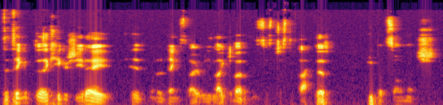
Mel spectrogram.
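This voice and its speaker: A man's voice: sits low, lively intonation, fairly quick, pushed and bright, slightly rough, rough recording. A man in a casual podcast discussion, talking in a rambling, enthusiastic fan's way. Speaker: podcast panelist.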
